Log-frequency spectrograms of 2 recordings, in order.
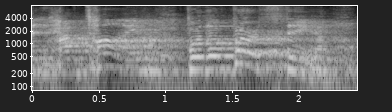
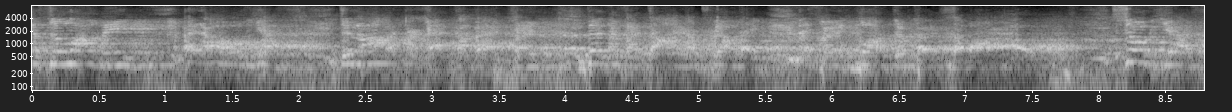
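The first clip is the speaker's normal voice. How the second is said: rising, shouted exasperated tirade; angry rant; 5 semitones higher than usual. Acted. Director explodes at the demanding star, shouting. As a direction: blow up at the diva.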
